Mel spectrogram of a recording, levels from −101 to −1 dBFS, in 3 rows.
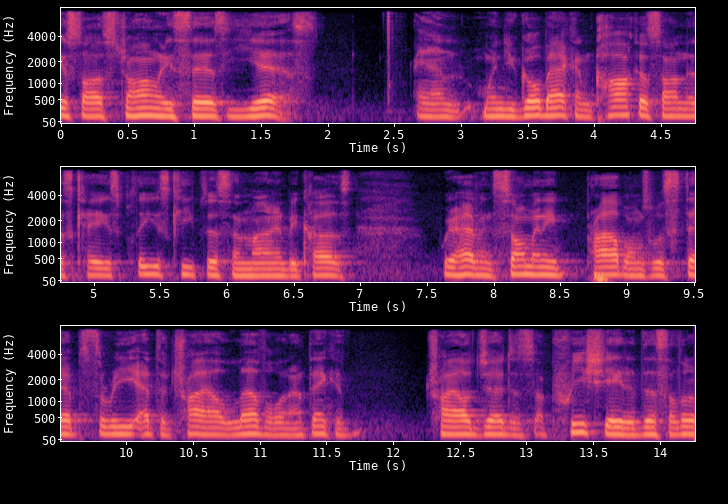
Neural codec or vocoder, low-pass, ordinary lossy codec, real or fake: none; 7.2 kHz; MP3, 64 kbps; real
